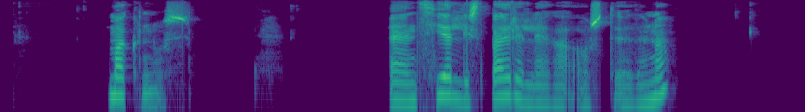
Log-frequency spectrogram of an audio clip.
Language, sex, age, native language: Icelandic, female, 60-69, Icelandic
